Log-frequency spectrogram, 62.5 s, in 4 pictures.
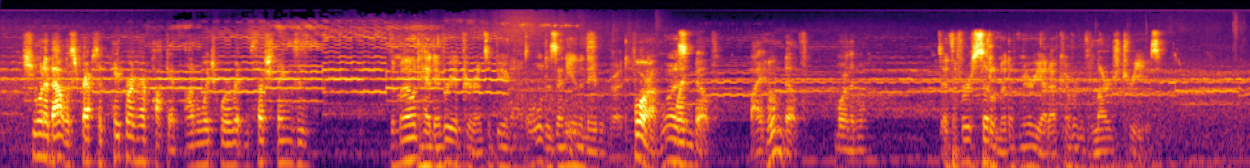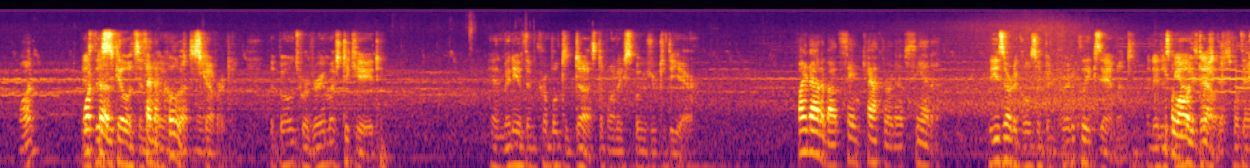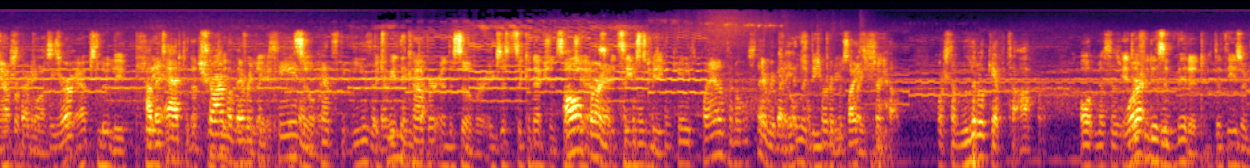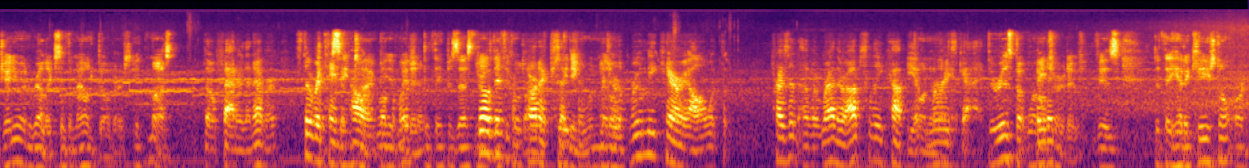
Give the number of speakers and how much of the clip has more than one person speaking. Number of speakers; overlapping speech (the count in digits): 2, about 29%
